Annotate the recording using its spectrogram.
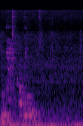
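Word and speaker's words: מות תמות: And it's pronounced mut tamut.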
